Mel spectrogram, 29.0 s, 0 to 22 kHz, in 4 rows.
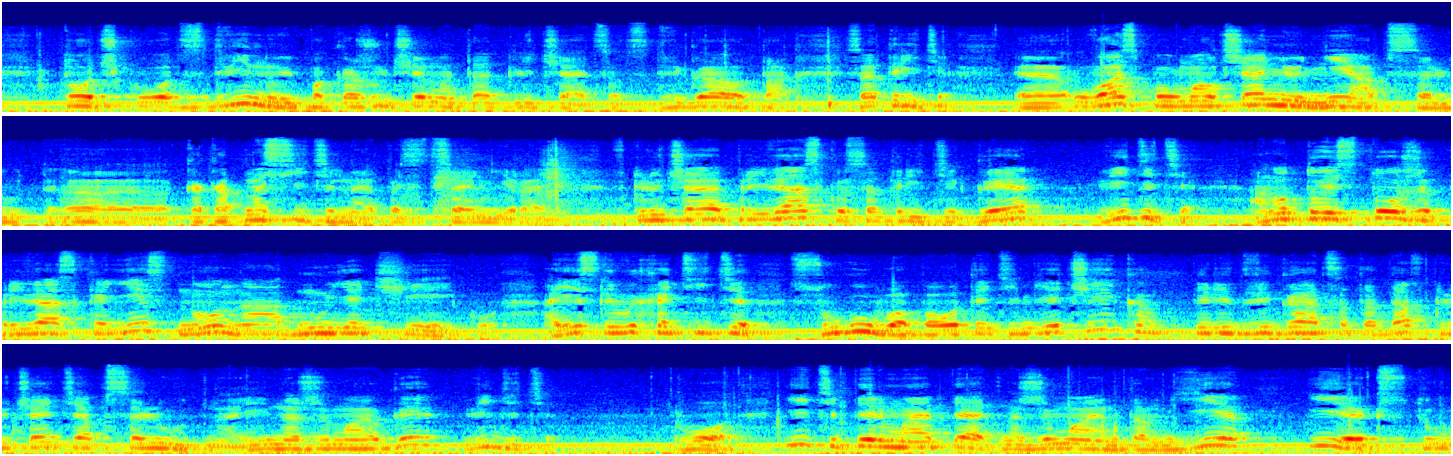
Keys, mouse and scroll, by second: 2.1-4.1 drag, 2.9 g, 4.9-6.8 drag, 10.7-12.8 drag, 11.9 g, 21.7-23.7 drag, 23.3 g, 25.7-28.7 middle drag, 27.9 e.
